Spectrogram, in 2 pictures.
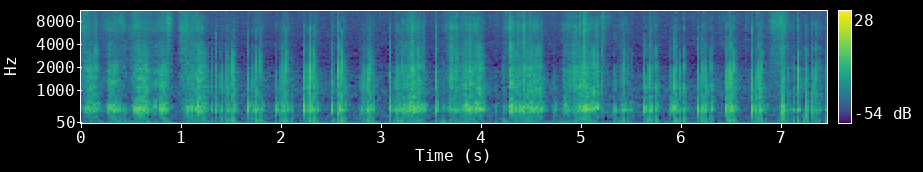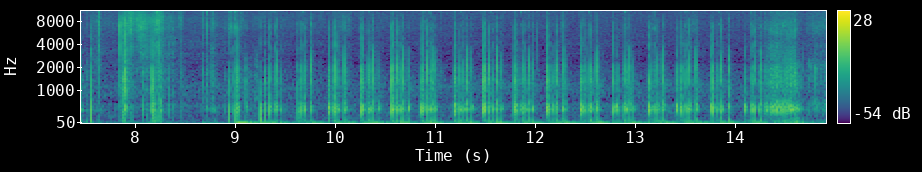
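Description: Long nails rapidly scratch and tap the pebbled surface of an inflated, hollow rubber basketball. The result is a dense stream of short, dry scratching and tapping sounds with a muted mid-range body, and a steady low hum joins partway through.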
